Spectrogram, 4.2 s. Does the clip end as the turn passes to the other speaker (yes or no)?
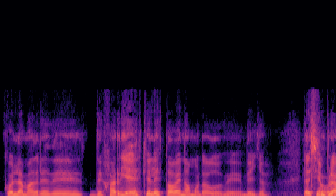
no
